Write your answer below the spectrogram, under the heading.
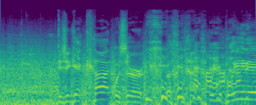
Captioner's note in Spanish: Risas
